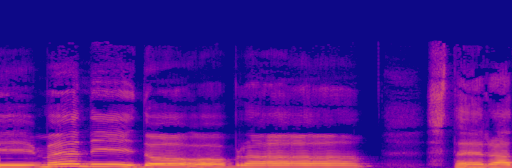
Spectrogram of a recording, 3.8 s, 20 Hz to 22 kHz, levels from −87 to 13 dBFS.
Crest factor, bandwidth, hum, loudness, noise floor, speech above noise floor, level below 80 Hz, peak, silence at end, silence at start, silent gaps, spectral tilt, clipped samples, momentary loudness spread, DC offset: 12 dB; 16.5 kHz; none; -19 LUFS; -40 dBFS; 21 dB; -70 dBFS; -6 dBFS; 0 s; 0 s; none; -5 dB/octave; under 0.1%; 10 LU; under 0.1%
